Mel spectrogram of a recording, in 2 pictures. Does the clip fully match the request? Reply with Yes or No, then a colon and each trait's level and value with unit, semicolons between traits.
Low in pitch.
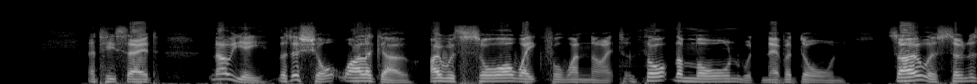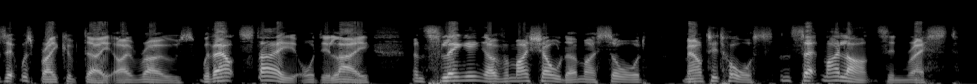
Yes: low, 125 Hz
